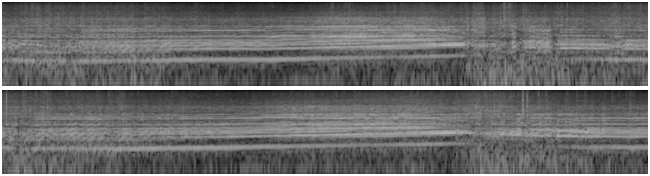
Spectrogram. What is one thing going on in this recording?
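A race car engine roars loudly, rising in pitch and dropping as it lets off before the turns.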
